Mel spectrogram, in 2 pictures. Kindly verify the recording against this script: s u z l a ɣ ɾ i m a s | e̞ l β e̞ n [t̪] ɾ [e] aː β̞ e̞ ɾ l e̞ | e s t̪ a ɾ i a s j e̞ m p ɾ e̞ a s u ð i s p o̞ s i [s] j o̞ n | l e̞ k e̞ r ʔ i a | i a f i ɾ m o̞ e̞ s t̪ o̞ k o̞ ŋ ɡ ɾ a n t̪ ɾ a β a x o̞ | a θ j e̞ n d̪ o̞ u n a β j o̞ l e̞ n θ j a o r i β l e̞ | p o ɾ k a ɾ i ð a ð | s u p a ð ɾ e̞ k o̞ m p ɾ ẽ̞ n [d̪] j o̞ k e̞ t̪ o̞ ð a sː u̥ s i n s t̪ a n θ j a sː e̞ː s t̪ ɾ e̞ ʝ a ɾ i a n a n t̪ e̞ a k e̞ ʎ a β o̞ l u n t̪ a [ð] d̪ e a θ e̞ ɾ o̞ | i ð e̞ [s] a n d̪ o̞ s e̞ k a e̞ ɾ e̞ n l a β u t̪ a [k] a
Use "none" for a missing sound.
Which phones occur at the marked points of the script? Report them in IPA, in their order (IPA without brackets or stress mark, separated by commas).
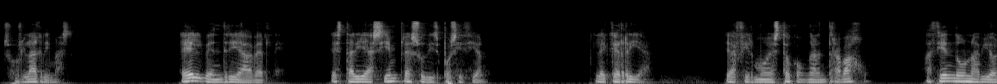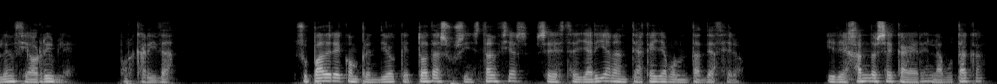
d̪, i, θ, d̪, ð, x, k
